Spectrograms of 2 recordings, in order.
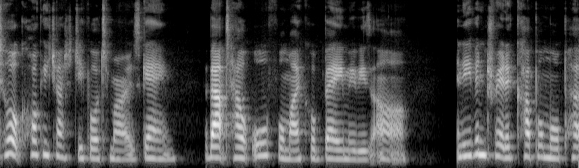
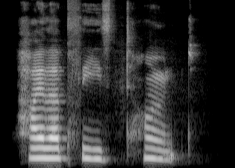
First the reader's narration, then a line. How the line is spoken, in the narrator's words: Geordie whines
